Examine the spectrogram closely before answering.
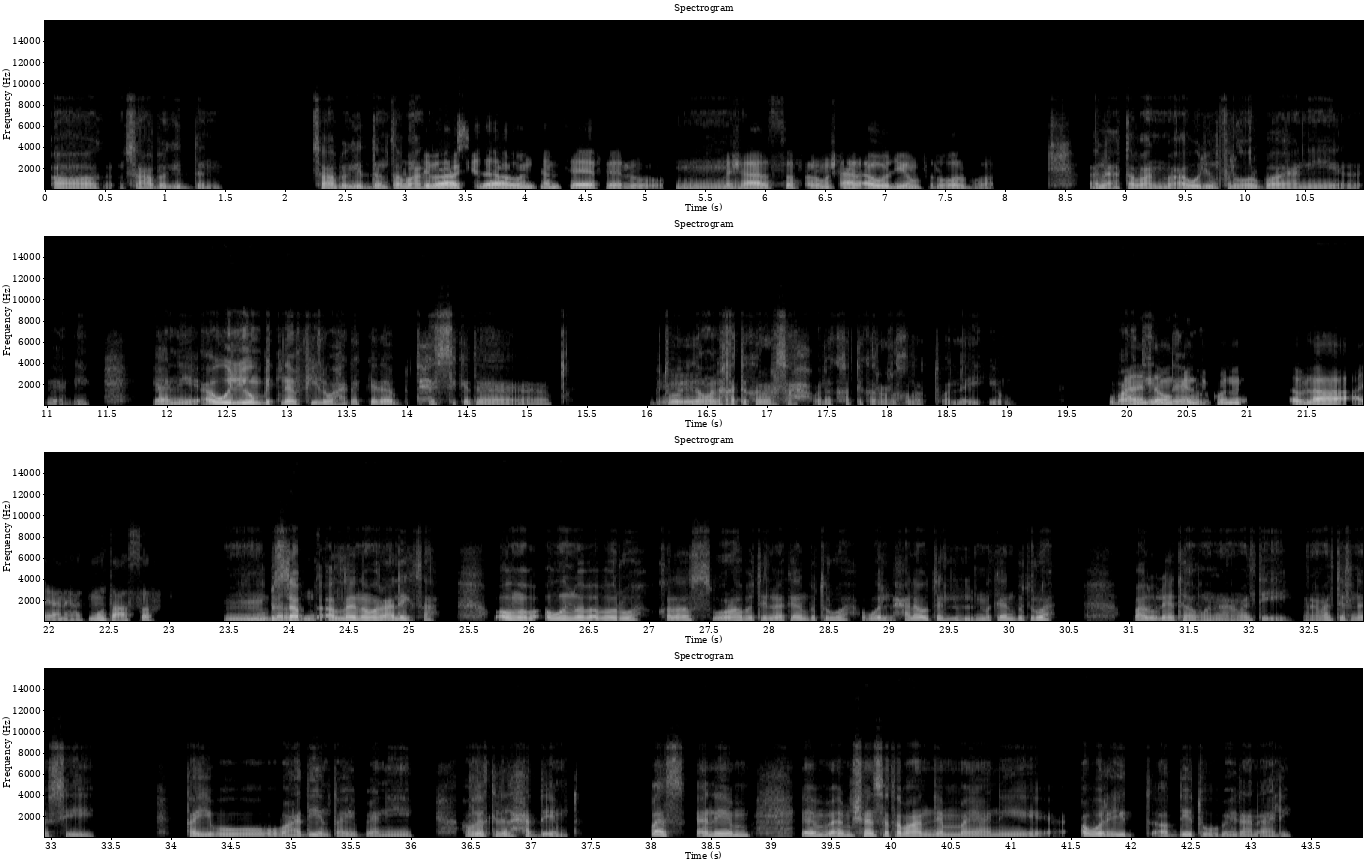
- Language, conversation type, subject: Arabic, podcast, إزاي الهجرة بتغيّر هويتك؟
- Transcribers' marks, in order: unintelligible speech; tapping; unintelligible speech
